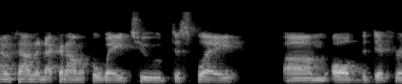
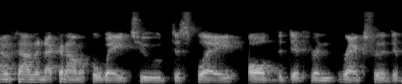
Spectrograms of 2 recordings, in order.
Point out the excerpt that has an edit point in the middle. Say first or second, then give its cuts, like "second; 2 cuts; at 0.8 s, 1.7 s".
second; 1 cut; at 2.4 s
